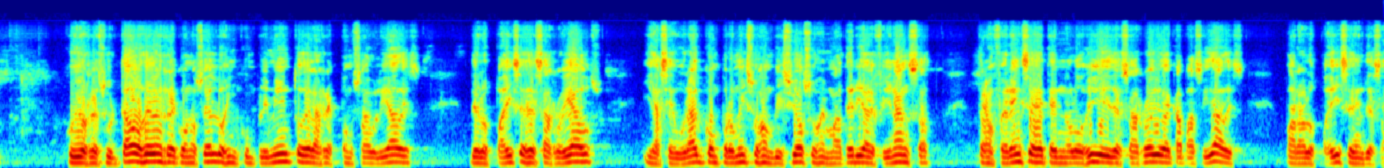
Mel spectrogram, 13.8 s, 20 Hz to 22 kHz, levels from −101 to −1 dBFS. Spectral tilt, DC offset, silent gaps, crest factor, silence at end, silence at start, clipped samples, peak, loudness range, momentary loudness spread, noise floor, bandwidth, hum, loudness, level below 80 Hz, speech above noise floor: -6 dB/octave; under 0.1%; none; 10 dB; 0.05 s; 0.7 s; under 0.1%; 0 dBFS; 3 LU; 9 LU; -47 dBFS; 12.5 kHz; none; -12 LUFS; -54 dBFS; 36 dB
